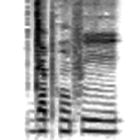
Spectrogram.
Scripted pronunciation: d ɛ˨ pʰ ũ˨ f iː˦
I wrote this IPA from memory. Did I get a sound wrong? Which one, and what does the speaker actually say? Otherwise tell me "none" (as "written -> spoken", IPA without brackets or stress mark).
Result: none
